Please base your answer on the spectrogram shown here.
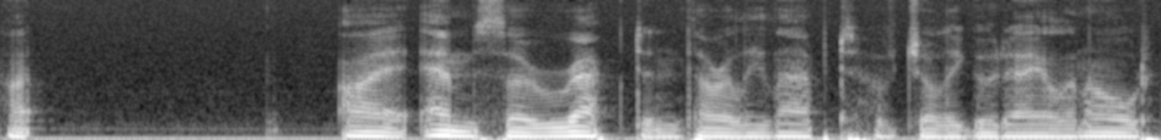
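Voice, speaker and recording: Low-pitched and unhurried, a male podcaster works through old poems, reading the verse aloud and tossing in laid-back remarks. His nose is stuffy and he sniffles, and the whole thing is an easygoing mix of reading and commentary.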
